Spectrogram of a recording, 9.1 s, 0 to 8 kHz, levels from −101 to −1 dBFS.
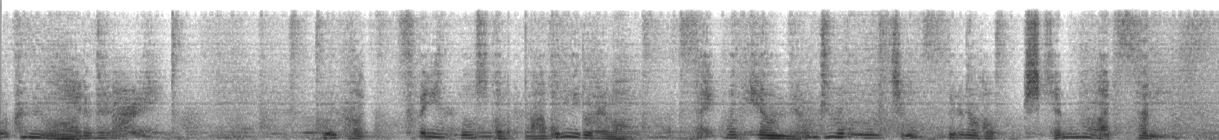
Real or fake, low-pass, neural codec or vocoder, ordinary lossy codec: fake; 7.2 kHz; codec, 44.1 kHz, 0.9 kbps, DAC; none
